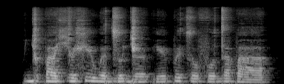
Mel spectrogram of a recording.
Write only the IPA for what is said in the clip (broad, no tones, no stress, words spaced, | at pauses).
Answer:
ɟopa çə xʲøwə d͡zoɟə | ɾʲø pøt͡sofo dapa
